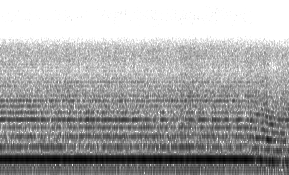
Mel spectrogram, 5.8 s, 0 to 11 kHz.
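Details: Raptor prototype aircraft engine and belt redrive prop, after fixing redrive belt problem and tune-up, static full-power thrust run: loud steady droning roar at one pitch, no misses or rattles, easing slightly; about 473 thrust, 24% up.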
